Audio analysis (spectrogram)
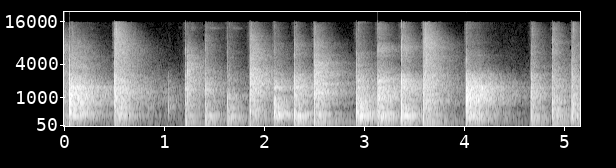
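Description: A large, clear, hollow plastic water bottle that appears empty is held sideways and tapped and slapped with the fingertips and palm of the other hand. Seventeen hollow, resonant taps with a midrange ring sound at an uneven rhythm, each fading quickly.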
